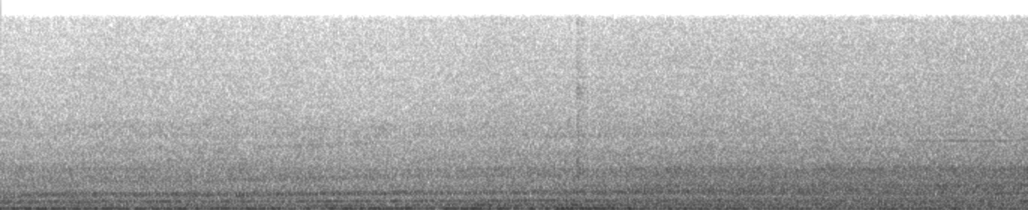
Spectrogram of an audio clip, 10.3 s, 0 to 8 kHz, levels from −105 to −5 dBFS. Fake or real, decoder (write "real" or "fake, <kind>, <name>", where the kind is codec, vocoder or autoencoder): real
